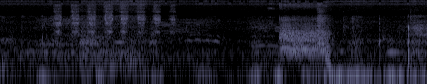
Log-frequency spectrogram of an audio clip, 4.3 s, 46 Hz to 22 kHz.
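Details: Goats, a newly arrived truckload of about 250 young females and bucks at a goat farm in Indave, Sakri, Dhule, Maharashtra, bleating in a short run of wavering, nasal repeated calls, followed by a burst of broadband rustling noise and a faint voice.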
